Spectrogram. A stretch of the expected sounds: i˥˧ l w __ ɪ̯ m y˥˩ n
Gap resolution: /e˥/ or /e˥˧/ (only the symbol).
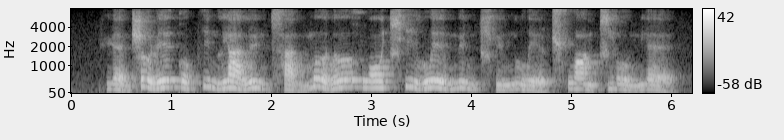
e˥˧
